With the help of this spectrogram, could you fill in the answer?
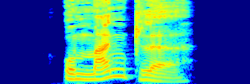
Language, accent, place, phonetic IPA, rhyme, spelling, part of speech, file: German, Germany, Berlin, [ʊmˈmantlə], -antlə, ummantle, verb, De-ummantle.ogg
- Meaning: inflection of ummanteln: 1. first-person singular present 2. first/third-person singular subjunctive I 3. singular imperative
